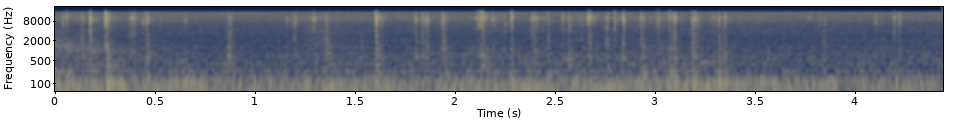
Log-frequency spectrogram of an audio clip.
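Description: Computer keyboard keys clicking in quick, irregular keystrokes as a word is typed.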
